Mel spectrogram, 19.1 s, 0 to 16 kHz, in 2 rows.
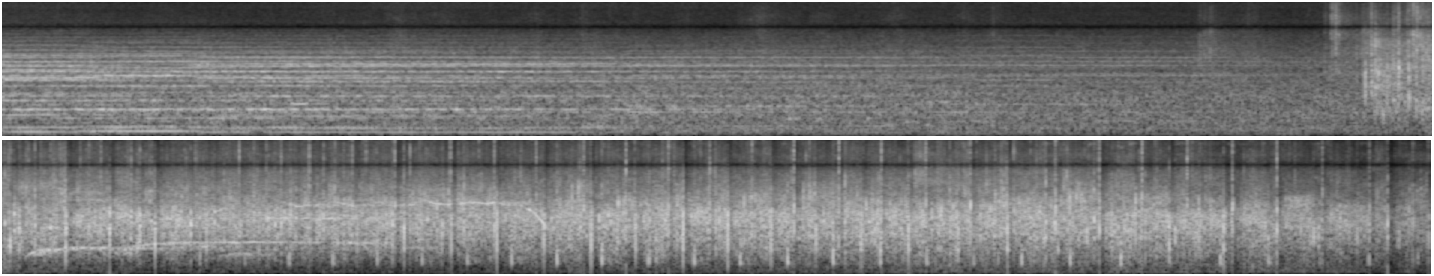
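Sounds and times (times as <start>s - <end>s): audience applause: 8.8s - 19.0s
audience cheering: 9.1s - 19.0s.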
